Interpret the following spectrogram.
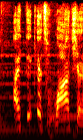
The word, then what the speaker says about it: Wacha: I think it's Wacha is how they pronounce it, but you could be right. Waka Flocka. Waka. Kid. Yes. That's how it is?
